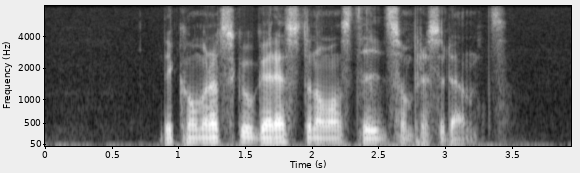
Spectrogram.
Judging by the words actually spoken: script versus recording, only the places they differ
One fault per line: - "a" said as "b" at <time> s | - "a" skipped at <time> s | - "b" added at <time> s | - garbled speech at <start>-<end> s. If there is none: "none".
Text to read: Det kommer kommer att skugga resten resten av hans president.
- "kommer" skipped at 1.2 s
- "resten" skipped at 2.0 s
- "tid som" added at 2.3 s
